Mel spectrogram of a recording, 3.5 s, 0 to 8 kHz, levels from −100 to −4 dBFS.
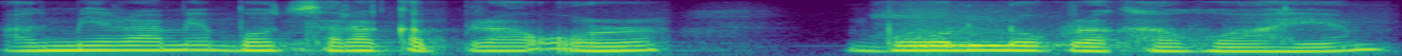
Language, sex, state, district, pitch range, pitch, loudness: Hindi, female, Arunachal Pradesh, Papum Pare, 190-210 Hz, 200 Hz, -17 LUFS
